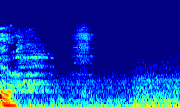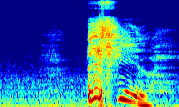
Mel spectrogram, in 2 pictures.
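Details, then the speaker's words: Adult sneezing while driving to work, allergies despite daily medication, blamed on high pollen count: a single loud sneeze after quiet sniffling and soft breaths in a car. "[snorts] [snorts] I'm so sneezy driving to work this morning. [snorts] Good thing this isn't a busy highway."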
